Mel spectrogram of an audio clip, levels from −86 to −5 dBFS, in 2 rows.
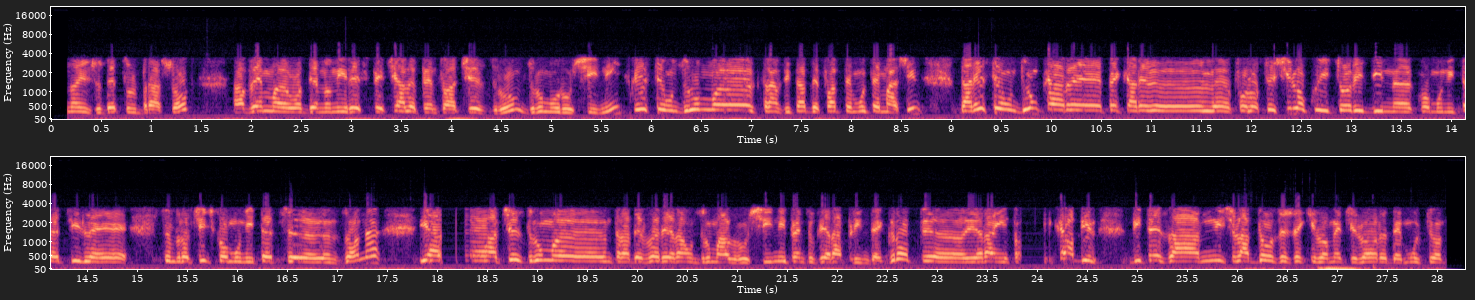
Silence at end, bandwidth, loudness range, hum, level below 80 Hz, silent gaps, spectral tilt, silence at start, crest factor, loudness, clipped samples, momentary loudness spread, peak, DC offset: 0.2 s; 6.2 kHz; 1 LU; none; -36 dBFS; none; -5.5 dB/octave; 0.15 s; 14 dB; -19 LUFS; under 0.1%; 5 LU; -6 dBFS; under 0.1%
